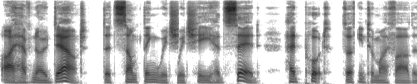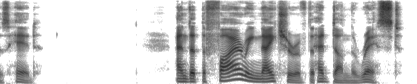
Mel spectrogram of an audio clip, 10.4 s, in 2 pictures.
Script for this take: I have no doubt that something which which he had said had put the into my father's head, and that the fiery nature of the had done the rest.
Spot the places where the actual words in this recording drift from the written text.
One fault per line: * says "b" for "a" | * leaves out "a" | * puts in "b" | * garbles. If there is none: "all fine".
all fine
